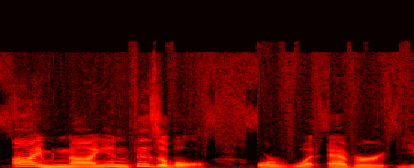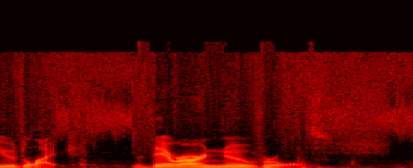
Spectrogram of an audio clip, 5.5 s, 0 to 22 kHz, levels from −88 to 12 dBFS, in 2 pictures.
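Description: A whistle around 7 kHz sits about 24 dB below the speech throughout: converter idle tones, from an undithered delta-sigma converter cycling through repeating bit patterns.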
